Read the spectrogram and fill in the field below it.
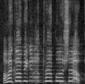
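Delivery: fast, high burst of delight; excited. Real, not acted. Streamer spotting the purple shop, fast high excitement. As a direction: blurt it high and quick, thrilled.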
